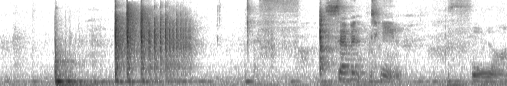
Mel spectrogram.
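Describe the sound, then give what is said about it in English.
Dice clatter across a hard tabletop during a tabletop role-playing game, rolled for a skill check: a sharp knock, then a quick rattling tumble that settles, followed by a few bits of muffled talk and more small clicks. “Roll me a religion check. Armina, roll me a performance check.”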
